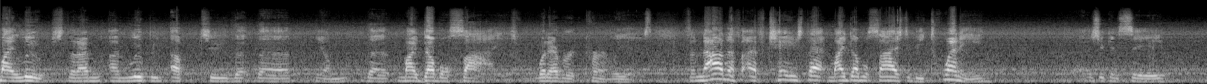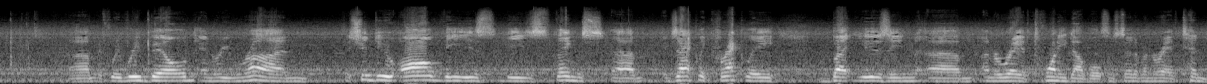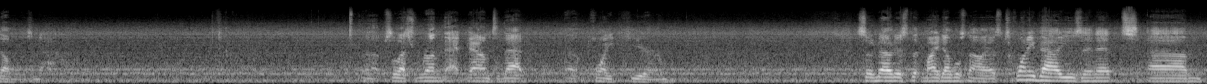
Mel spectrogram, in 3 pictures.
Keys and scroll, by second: 12.3 ctrl+s, 13.6 ctrl+b.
